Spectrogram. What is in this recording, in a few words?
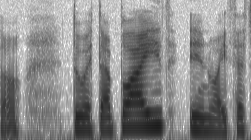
"blaidd", Welsh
